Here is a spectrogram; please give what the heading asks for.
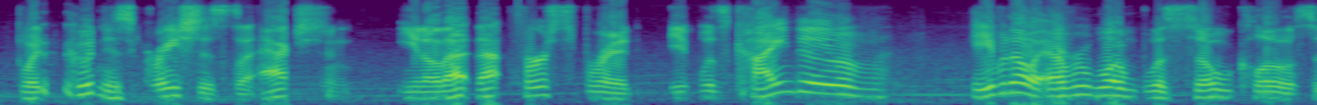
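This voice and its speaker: A man with a hoarse voice giving analytical color commentary on a sim race. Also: medium pitch, a bit bright, poor audio. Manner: analytical, explains car handling.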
